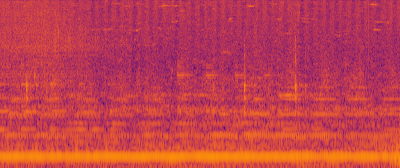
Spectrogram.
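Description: A sustained ambient musical drone holding one low note with a rich set of steady overtones.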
